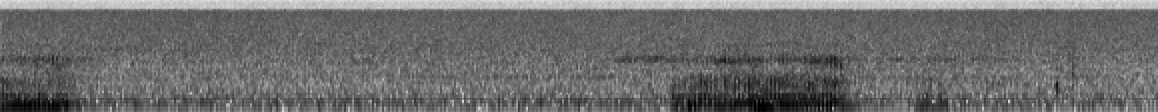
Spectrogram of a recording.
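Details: Sleeping dog snoring: soft, low snoring breaths at intervals with quiet pauses between; owner calls it loud.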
